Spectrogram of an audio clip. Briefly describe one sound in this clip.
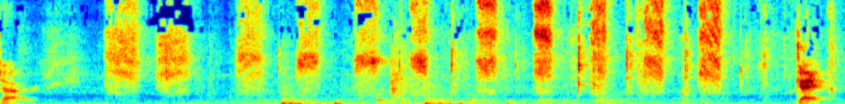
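A spray can rattles as it is shaken.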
